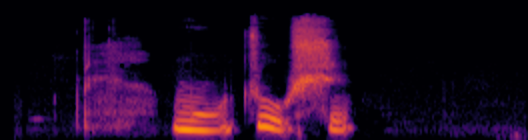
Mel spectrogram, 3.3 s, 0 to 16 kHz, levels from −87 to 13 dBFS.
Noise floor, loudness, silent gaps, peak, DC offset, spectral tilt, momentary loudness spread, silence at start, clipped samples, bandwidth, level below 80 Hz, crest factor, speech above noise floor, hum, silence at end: -73 dBFS; -21 LUFS; none; -10 dBFS; under 0.1%; -4.5 dB/octave; 22 LU; 0.5 s; under 0.1%; 11 kHz; -72 dBFS; 16 dB; 52 dB; none; 1.1 s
